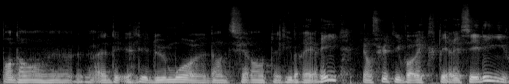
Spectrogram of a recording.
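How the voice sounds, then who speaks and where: A man with a fairly low, somewhat breathy voice and a dark, mellow tone speaks at a fairly slow pace with fairly even intonation and hardly any pauses. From Quebec, Montreal. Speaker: comics artist and publisher. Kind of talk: interview. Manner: hesitant, many fillers and repetitions.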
